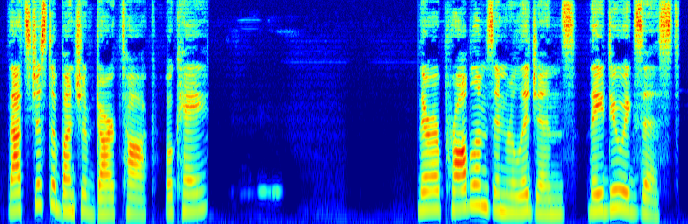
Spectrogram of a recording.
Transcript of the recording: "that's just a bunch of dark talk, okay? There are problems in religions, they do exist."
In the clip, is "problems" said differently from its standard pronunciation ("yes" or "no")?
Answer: no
